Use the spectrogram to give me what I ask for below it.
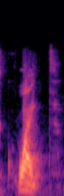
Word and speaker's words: quite: sound right quite there's you see two vowels you see the I in the e but the e doesn't make a sound it's quite quite that's one syllable quite quite alright the next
